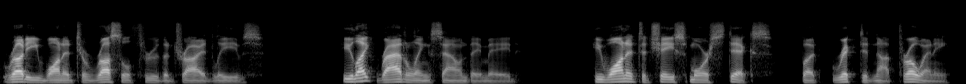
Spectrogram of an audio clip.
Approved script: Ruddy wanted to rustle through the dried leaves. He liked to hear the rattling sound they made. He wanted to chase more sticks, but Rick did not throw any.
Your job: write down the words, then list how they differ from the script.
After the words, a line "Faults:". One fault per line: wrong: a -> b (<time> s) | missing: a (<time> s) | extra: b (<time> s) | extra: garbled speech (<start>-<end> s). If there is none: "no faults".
Ruddy wanted to rustle through the dried leaves. He liked rattling sound they made. He wanted to chase more sticks, but Rick did not throw any.
Faults:
missing: to hear the (3.8 s)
